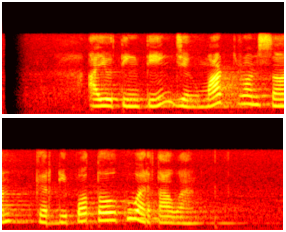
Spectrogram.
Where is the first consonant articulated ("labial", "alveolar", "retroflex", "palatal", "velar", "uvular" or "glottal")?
glottal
